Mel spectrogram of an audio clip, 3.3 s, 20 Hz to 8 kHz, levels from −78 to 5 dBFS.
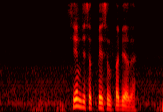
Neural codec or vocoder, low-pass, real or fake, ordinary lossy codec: codec, 24 kHz, 1.2 kbps, DualCodec; 7.2 kHz; fake; AAC, 48 kbps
